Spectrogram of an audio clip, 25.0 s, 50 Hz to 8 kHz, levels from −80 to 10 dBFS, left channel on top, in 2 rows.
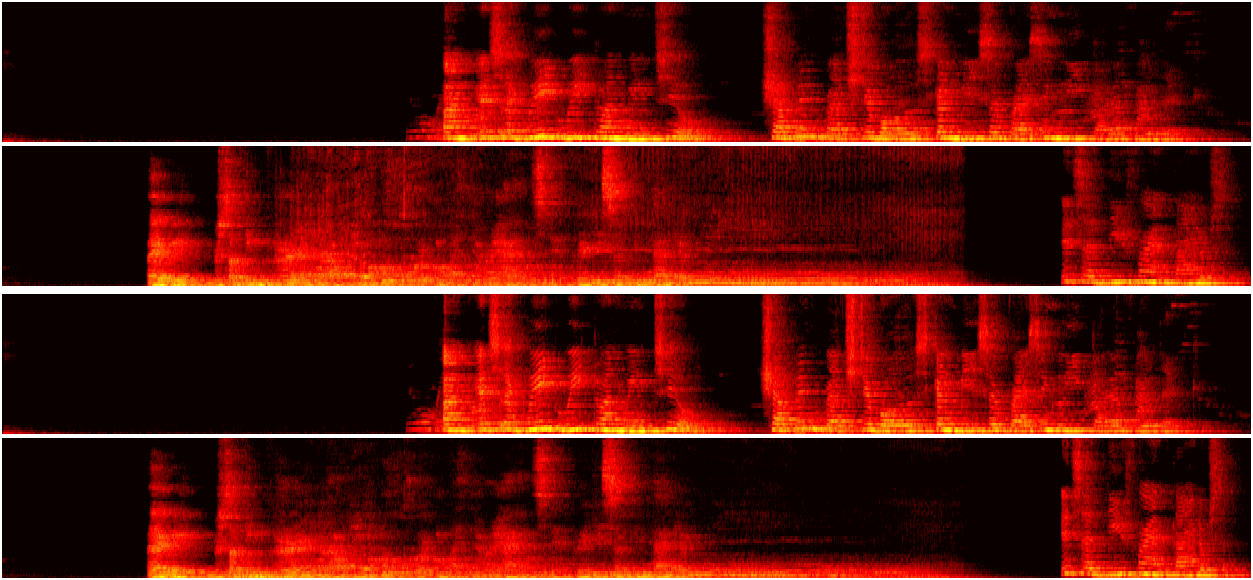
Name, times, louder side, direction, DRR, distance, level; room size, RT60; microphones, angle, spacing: voice 1, 4.0-7.0 7.6-11.8 23.1-24.7, equal, 90° right, -1 dB, 1.9 m, -24 dB
voice 2, 13.9-14.3 14.6-19.4, equal, 10° left, -11 dB, 3.4 m, -27 dB
sound 1, 15.4-22.1, left 4 dB, 70° left, 0.5 m, -34 dB
6.6 x 6.0 x 6.8 m, 1.1 s
head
